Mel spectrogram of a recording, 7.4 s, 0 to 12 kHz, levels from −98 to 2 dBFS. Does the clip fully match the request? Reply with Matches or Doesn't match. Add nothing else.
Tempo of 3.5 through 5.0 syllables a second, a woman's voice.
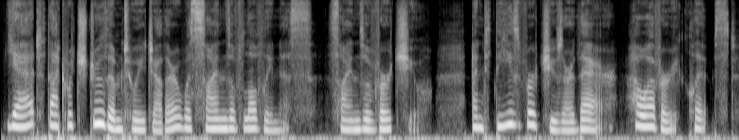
Doesn't match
